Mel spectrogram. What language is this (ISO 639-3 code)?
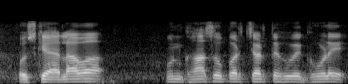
urd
